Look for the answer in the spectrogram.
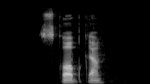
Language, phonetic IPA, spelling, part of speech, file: Russian, [ˈskopkə], скобка, noun, Ru-скобка.ogg
- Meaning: 1. parenthesis, bracket 2. bracket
